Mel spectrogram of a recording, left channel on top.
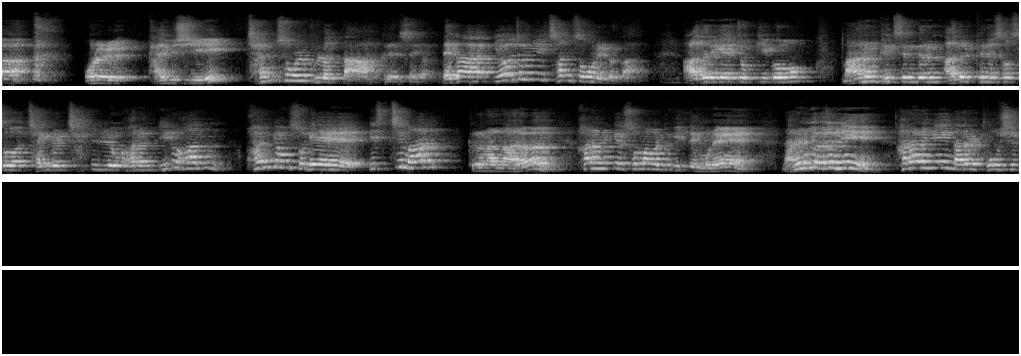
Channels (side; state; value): right; silent; digital silence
